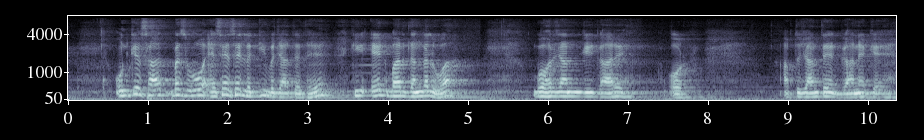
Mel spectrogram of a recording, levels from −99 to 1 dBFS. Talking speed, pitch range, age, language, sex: 140 wpm, 130-170 Hz, 60-79, Hindi, male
